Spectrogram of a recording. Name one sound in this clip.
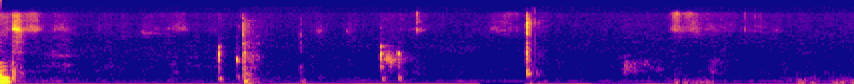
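A young woman speaks quietly over an online call.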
